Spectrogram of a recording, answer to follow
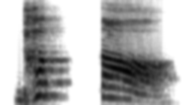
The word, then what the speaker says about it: भक्ता: Similarly यहाँ पर क्या है, भक्ता। अब भ जो है ना, बड़े सारे बच्चों का उच्चारण होता है ब, बकरी। मैं वो मेरे से बात नहीं करता, ब नहीं है, भ, भालू।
